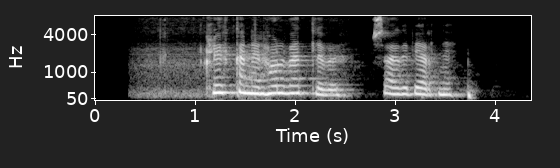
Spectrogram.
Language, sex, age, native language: Icelandic, female, 50-59, Icelandic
